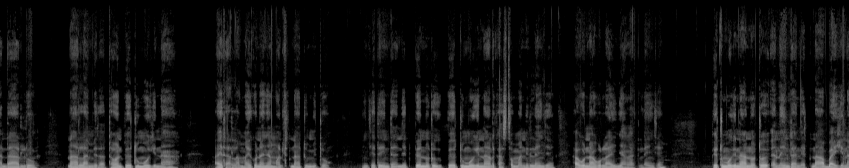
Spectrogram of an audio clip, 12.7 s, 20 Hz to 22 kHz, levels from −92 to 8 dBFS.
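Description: No technical faults are audible.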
